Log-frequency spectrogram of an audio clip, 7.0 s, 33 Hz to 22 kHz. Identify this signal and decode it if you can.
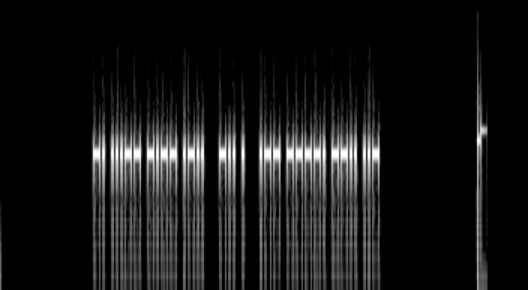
Morse code, heard as a keyed tone, about 40 wpm, 700 Hz. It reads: N3YL DE W9ZU
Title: USA Callsign DE Callsign - 4 Characters - 40wpm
